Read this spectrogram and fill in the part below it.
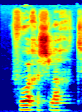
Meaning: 1. ancestors, previous generations 2. a particular generation of ancestors or previous generation
- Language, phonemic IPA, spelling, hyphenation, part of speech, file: Dutch, /ˈvoːr.ɣəˌslɑxt/, voorgeslacht, voor‧ge‧slacht, noun, Nl-voorgeslacht.ogg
